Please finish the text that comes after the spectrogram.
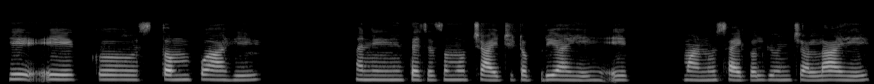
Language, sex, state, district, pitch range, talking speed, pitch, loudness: Marathi, female, Maharashtra, Nagpur, 205-220 Hz, 115 wpm, 210 Hz, -31 LUFS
